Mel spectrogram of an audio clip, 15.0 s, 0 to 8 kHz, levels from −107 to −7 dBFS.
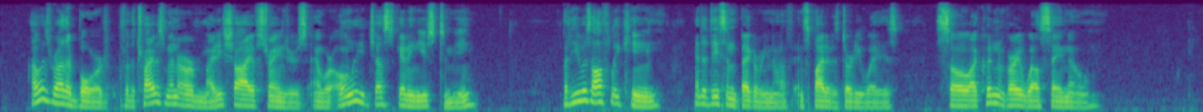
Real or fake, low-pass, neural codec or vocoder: real; 7.2 kHz; none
